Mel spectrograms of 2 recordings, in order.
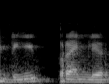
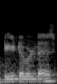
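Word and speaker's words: D″: डी डबल डैश नहीं बल्कि डी प्राइम लेयर बोलते हैं इसको, ठीक है ना। बहुत सारे लोग इसे गलत प्रोनाउंस करते हैं, इट्स नॉट डी डबल डैश बट इट्स डी प्राइम लेयर।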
